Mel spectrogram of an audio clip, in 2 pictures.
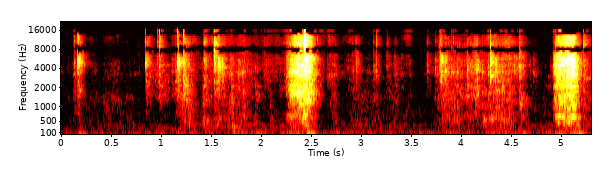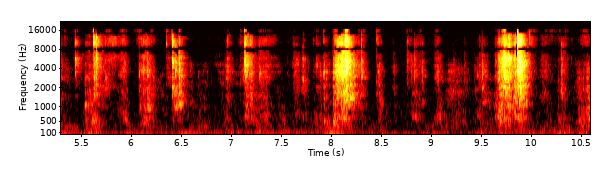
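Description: Squash string being woven as a cross string through the main strings and drawn through by hand, a rubbing rasp of string on string with each pull. Four louder pulls come a few seconds apart, with softer rubbing between.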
